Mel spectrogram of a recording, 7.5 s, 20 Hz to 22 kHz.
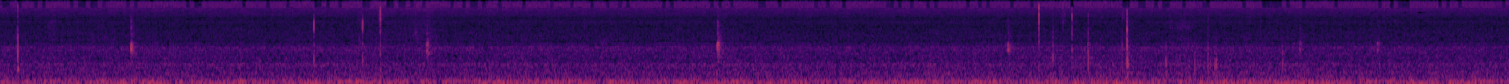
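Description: Low steady V8 rumble at idle with an uneven, lumpy beat underneath, idle running rough with no clear single knock.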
